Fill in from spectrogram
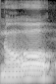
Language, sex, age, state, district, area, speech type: Odia, male, 18-30, Odisha, Rayagada, urban, read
